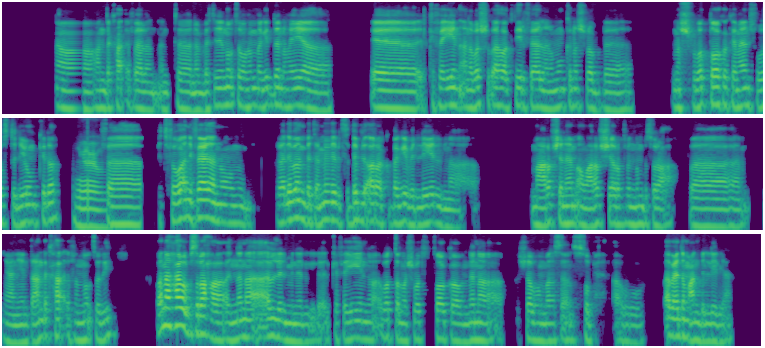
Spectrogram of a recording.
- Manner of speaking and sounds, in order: tapping; unintelligible speech
- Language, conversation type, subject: Arabic, advice, صعوبة الالتزام بوقت نوم ثابت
